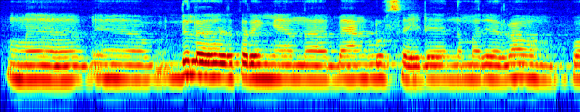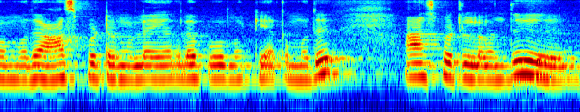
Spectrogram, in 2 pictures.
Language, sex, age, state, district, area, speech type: Tamil, female, 30-45, Tamil Nadu, Salem, rural, spontaneous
